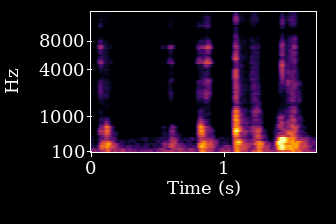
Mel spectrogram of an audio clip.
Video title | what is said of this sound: DIY Game Controller Bubble Bath Bomb! - Color Surprise Inside! | you can kind of hear that sounds like ceramic just when they touch each other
